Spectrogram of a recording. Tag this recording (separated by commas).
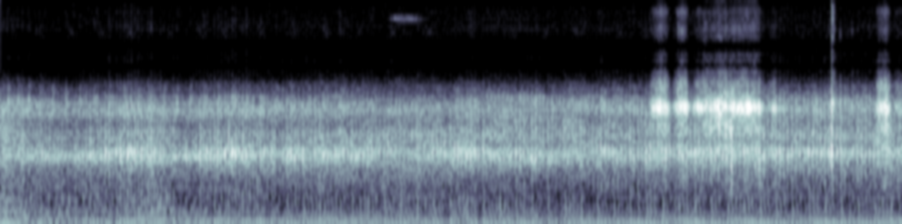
Car, Vehicle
